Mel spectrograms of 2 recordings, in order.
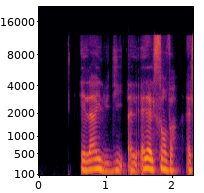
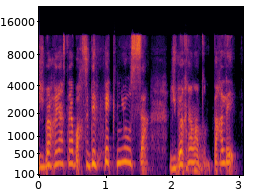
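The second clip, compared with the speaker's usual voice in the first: high-pitched dismissive rant; retold yelling; 8 semitones higher, 4 dB quieter than usual. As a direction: imitate an official's outburst with raised pitch. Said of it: "il hurle".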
